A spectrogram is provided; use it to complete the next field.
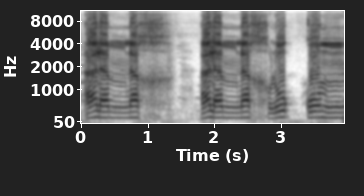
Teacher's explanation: Huruf kha itu tidak nakh, tapi dia mengalir suaranya. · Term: kha halus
